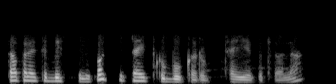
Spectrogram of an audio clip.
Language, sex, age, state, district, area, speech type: Nepali, male, 18-30, West Bengal, Darjeeling, rural, conversation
